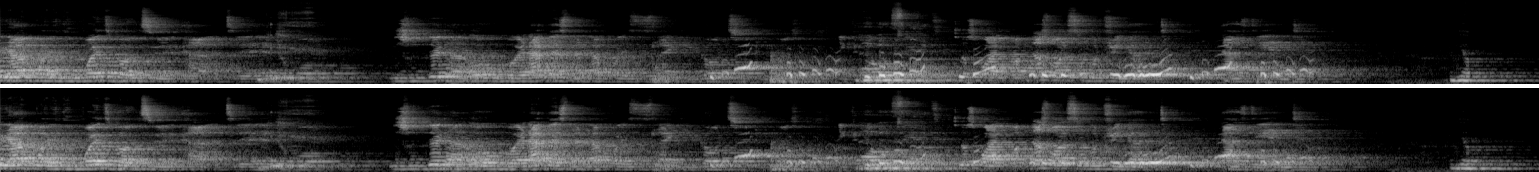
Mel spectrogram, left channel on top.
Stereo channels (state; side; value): normal; both; correlation 0.62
